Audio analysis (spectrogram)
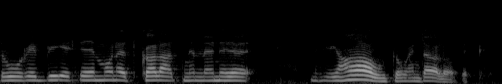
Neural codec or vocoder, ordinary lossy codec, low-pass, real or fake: codec, 16 kHz, 2 kbps, X-Codec, HuBERT features, trained on LibriSpeech; MP3, 24 kbps; 5.4 kHz; fake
